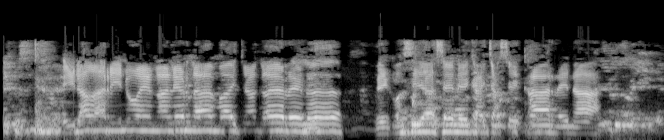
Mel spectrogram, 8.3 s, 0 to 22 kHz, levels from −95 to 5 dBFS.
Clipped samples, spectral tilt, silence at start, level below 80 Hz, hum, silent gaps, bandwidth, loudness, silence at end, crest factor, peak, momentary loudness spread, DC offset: under 0.1%; -3 dB/octave; 0.05 s; -58 dBFS; none; none; 8 kHz; -14 LUFS; 0 s; 16 dB; 0 dBFS; 9 LU; under 0.1%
